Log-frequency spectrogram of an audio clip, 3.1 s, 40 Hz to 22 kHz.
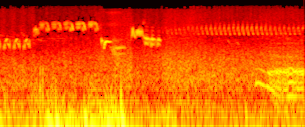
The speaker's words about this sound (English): The good sparrow number 3 continued with the roll-off filter off.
